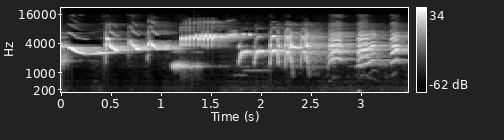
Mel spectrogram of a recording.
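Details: An Asian pied starling sings a sequence used to tutor other starlings: a long falling whistle, a brief low note, a high held tone, then rapid repeated downslurred chirps.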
